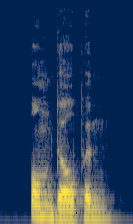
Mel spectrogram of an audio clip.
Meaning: 1. to rename 2. to repurpose, to convert
- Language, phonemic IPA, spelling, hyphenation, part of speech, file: Dutch, /ˈɔmˌdoː.pə(n)/, omdopen, om‧do‧pen, verb, Nl-omdopen.ogg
